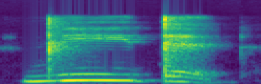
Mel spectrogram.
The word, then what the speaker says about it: needed: Need is only one syllable, need. When we use it in the past, we add an extra syllable, id, needed.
